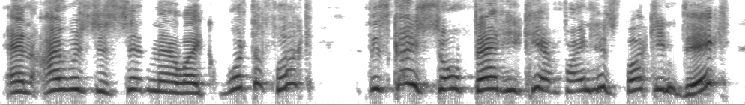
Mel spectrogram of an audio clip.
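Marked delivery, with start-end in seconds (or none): 1.5-4.9 high-pitched incredulous retelling; acted disbelief. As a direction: pitch it way up, baffled by the guy. Acts out his disbelief at post.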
